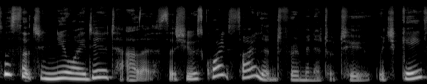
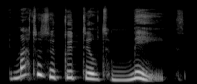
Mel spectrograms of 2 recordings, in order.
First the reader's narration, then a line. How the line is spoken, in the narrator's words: said Alice hastily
